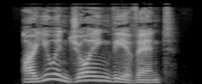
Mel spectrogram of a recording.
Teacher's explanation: The voice rises on event. This signals that a response is expected. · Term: rising intonation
